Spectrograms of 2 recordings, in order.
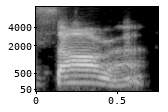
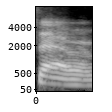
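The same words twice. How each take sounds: First: The name is said in the British way. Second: The name is said in a non-British way. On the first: "England, we would say Sarah" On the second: "it's Sarah, right?"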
